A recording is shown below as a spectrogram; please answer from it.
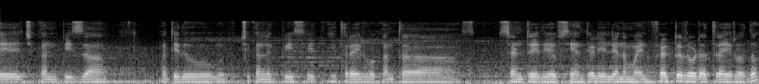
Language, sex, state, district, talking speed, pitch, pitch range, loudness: Kannada, male, Karnataka, Bellary, 150 wpm, 120 Hz, 115-125 Hz, -16 LUFS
